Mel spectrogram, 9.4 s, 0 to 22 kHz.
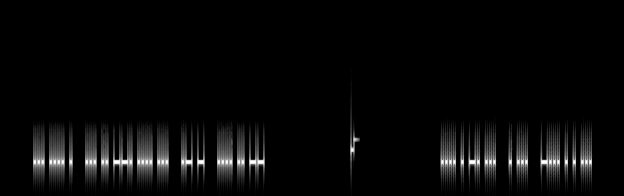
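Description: Fast Morse code at about 40 words per minute: a steady mid-pitched tone keyed in rapid dits and dahs, two bursts separated by a pause with a single brief click between them.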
